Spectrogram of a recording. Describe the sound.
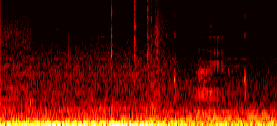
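A car engine rumbles as the vehicle turns left onto a forest path. The low, steady drone continues throughout, with a few faint clicks and rattles over it.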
